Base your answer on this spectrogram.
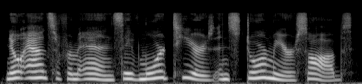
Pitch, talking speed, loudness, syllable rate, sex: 245 Hz, 165 wpm, -16 LUFS, 3.8 syllables/s, female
